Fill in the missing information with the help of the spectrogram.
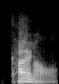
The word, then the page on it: carnal: American English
